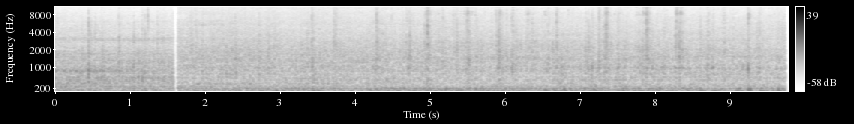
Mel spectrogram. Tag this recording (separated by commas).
Train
